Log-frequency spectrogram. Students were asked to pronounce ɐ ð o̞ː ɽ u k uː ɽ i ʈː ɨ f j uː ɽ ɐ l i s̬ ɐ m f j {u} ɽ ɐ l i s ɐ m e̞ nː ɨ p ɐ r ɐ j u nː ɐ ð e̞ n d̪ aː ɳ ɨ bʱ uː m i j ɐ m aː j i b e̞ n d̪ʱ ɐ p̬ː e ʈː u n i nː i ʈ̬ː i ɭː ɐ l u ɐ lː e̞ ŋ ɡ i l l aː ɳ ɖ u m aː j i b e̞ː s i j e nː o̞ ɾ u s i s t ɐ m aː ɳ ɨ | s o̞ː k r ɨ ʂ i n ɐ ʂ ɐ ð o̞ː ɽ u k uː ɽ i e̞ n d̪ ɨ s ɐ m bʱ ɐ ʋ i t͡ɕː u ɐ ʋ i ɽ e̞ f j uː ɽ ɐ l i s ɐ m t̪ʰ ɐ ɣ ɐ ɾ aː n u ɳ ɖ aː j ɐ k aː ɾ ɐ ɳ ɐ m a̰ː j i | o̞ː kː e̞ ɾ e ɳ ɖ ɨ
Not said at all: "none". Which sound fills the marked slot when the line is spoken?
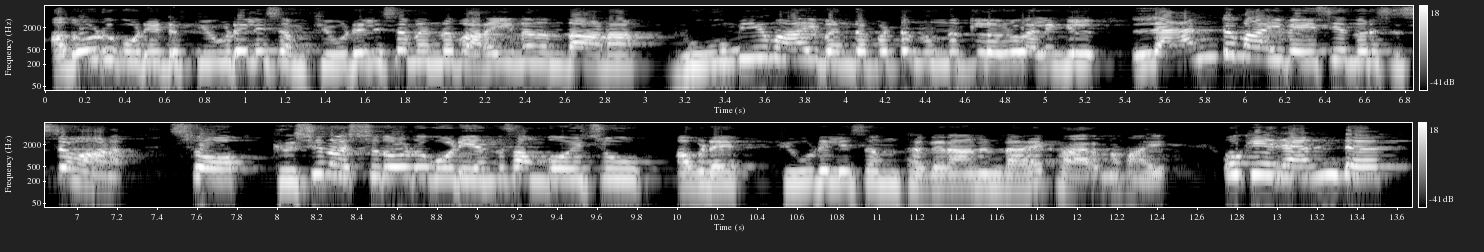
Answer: uː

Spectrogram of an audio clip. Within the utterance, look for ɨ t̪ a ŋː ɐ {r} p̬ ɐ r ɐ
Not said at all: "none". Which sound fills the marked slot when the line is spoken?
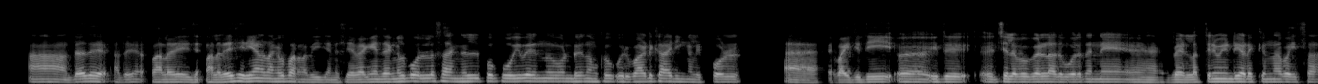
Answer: ɭ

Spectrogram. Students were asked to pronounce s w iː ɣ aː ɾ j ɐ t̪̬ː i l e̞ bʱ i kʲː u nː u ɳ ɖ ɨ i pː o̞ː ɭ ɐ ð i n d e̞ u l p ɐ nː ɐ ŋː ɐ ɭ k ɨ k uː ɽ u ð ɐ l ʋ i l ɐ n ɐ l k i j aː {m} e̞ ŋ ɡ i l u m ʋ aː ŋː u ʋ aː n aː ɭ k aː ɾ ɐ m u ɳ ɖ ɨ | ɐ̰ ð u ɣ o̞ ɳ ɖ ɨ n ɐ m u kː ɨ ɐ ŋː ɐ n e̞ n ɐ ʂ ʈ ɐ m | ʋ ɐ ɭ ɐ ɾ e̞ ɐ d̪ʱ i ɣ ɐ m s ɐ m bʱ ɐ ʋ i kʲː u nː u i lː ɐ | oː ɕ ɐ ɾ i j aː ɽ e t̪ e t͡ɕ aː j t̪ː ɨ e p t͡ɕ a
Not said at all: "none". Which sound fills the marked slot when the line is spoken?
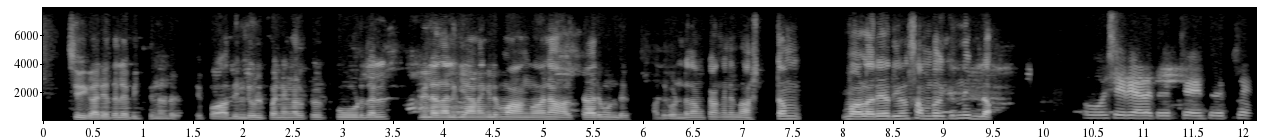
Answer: ɳ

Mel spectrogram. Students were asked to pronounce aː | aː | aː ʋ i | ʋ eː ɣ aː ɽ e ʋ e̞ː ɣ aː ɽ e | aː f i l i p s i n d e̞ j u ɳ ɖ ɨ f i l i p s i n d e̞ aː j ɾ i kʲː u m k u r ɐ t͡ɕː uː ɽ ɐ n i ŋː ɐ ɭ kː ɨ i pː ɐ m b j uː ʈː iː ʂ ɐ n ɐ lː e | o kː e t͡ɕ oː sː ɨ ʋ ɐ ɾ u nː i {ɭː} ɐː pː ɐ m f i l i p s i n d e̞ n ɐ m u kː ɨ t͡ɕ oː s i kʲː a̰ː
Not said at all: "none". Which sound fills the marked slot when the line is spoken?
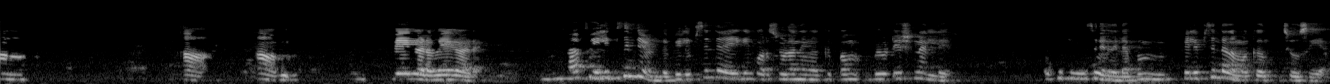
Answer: lː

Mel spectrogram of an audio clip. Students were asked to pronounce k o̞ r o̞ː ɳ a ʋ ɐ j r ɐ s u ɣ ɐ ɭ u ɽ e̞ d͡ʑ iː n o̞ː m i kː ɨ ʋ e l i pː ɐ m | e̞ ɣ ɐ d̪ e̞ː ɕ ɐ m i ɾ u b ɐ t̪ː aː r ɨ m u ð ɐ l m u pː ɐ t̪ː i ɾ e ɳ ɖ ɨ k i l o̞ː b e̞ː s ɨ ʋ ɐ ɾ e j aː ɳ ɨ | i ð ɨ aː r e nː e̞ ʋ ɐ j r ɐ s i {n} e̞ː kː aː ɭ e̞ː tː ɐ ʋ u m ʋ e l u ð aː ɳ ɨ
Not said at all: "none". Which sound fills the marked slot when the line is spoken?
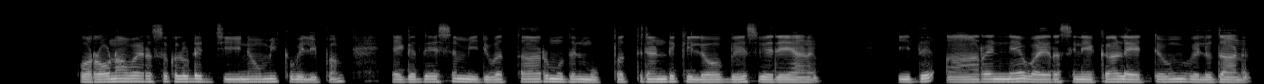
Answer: n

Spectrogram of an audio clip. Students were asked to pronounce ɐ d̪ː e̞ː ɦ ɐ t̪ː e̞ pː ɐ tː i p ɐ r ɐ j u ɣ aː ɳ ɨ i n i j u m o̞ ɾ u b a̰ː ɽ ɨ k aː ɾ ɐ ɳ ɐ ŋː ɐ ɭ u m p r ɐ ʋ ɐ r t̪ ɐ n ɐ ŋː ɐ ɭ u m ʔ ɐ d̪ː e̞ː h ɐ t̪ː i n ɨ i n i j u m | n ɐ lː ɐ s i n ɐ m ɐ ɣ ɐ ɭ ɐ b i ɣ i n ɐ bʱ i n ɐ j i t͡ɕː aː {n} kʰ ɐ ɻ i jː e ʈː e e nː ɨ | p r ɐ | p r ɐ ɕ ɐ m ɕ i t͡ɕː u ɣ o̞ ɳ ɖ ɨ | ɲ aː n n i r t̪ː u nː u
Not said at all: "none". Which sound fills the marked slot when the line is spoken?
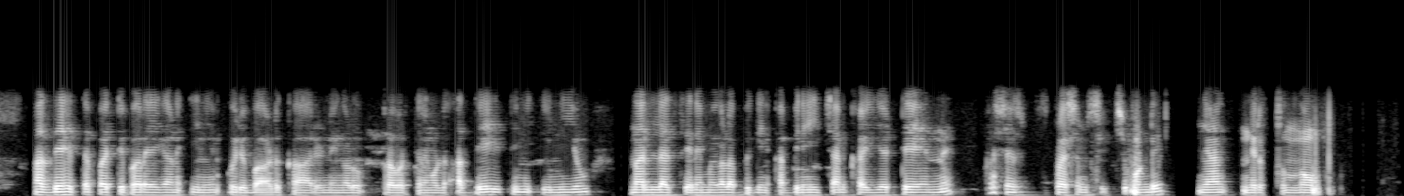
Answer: n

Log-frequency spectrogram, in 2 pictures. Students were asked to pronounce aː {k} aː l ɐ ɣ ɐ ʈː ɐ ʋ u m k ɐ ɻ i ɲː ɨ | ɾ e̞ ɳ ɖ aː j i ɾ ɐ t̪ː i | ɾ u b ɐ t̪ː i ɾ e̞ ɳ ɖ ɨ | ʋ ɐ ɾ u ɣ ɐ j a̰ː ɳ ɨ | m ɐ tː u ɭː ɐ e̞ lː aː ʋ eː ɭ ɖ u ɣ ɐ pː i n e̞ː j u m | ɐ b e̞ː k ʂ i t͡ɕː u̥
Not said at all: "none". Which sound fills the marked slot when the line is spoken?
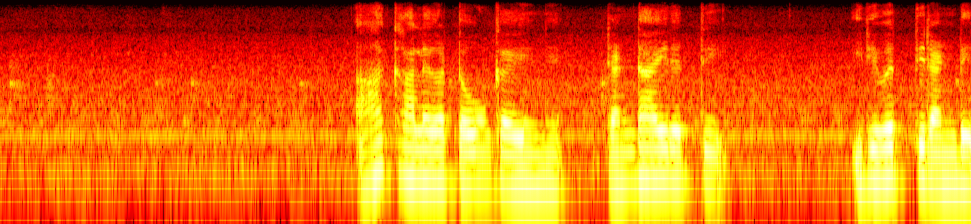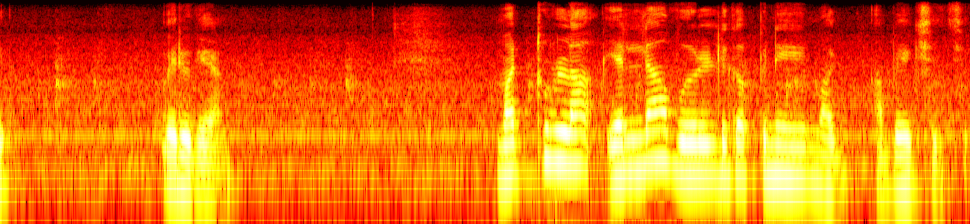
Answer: k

